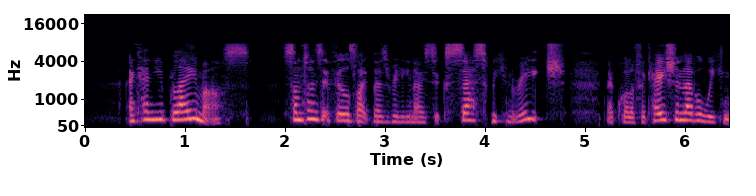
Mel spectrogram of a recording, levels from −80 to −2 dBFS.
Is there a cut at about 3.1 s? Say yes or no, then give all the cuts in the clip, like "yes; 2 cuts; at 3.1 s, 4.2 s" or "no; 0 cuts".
no; 0 cuts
